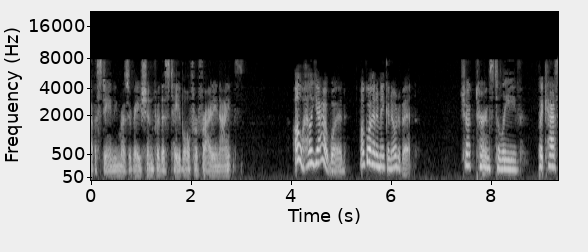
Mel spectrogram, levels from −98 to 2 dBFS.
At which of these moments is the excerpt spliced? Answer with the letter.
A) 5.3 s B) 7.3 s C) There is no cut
A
